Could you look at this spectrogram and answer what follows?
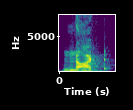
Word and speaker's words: knot: KNOT, नॉट।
